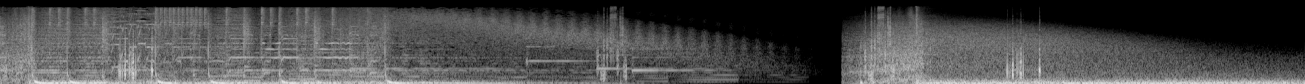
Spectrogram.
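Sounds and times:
electronic intro music: 0:00.4 - 0:08.3
glitch crackles: 0:01.1 - 0:02.1, 0:08.4 - 0:10.6
loud hit with rumbling tail: 0:09.1 - 0:13.0.

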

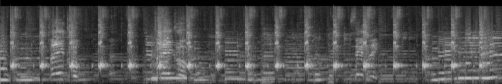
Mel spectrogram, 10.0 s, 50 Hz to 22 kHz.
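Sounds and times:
ensemble music groove: 0:00.0 - 0:10.0
sharp percussion hit: 0:00.0 - 0:10.0.

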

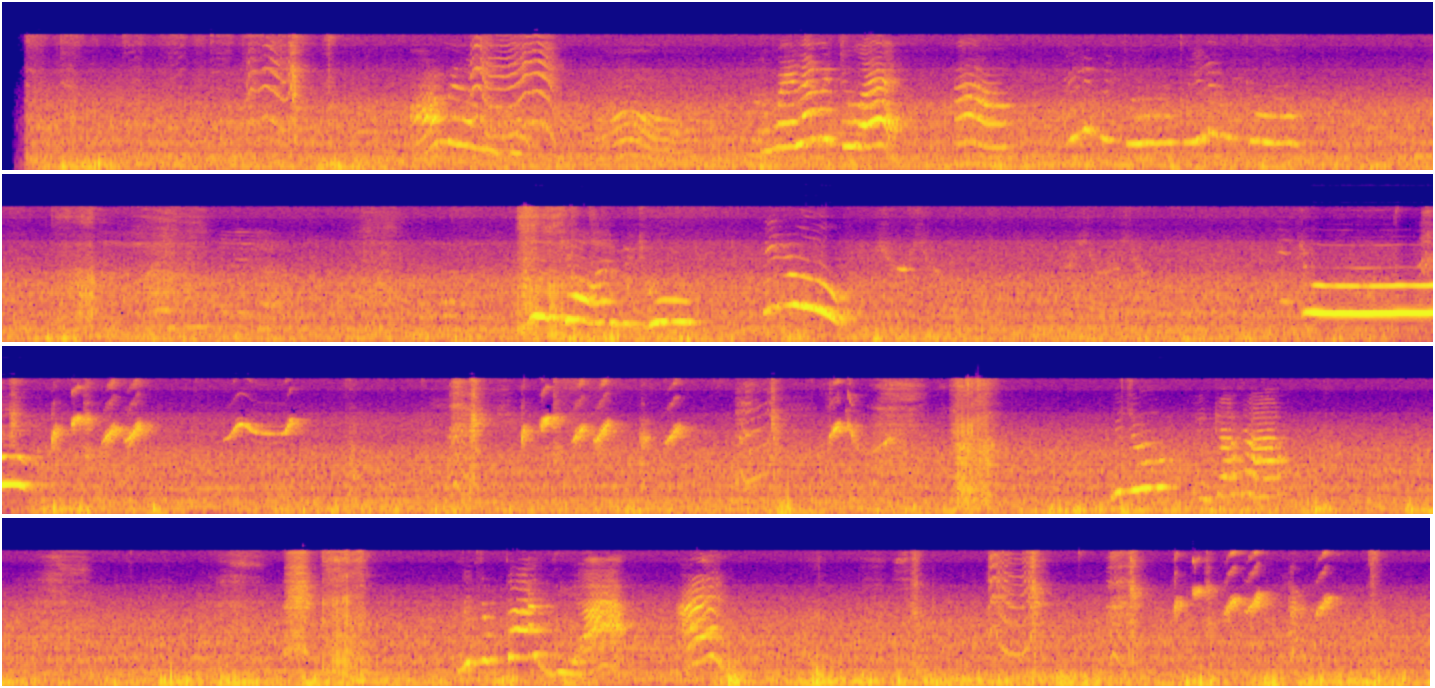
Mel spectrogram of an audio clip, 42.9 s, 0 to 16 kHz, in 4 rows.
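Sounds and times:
parakeet calling: 0:00.4 - 0:02.5, 0:03.1 - 0:04.4, 0:17.2 - 0:17.9, 0:18.6 - 0:19.5, 0:21.3 - 0:23.9, 0:24.7 - 0:29.1, 0:32.4 - 0:32.9, 0:33.8 - 0:35.0, 0:38.7 - 0:42.4.

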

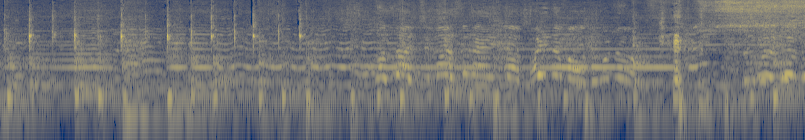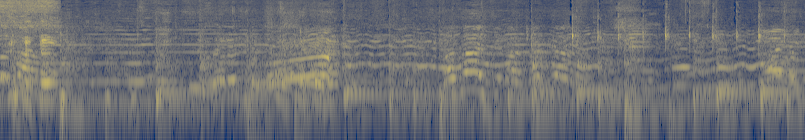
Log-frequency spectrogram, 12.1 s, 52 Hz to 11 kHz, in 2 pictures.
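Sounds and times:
bowed fiddle playing dance tune: 0:00.0 - 0:12.0
drum beating time: 0:00.0 - 0:12.0
hissing rush of noise: 0:05.3 - 0:06.5.

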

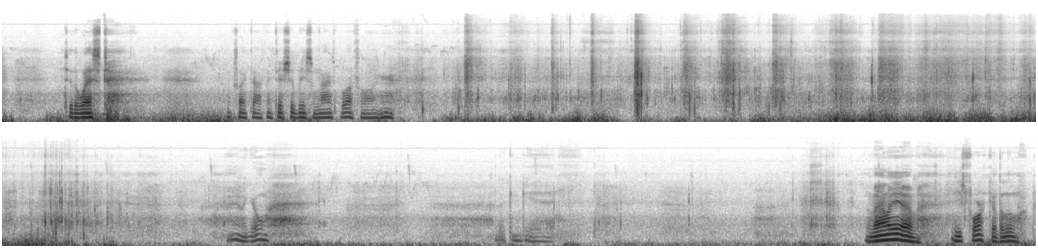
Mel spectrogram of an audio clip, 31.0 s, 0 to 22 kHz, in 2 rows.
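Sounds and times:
footsteps crunching dry leaves: 0:06.0 - 0:16.7.

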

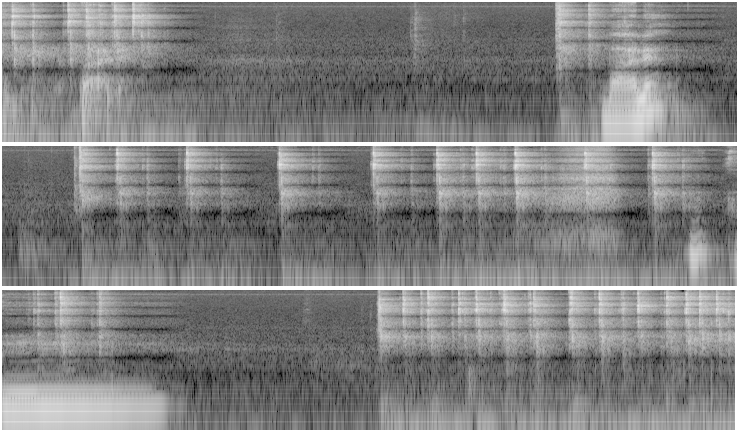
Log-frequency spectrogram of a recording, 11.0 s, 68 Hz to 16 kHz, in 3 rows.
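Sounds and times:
keyboard typing: 0:00.0 - 0:00.9, 0:02.8 - 0:03.1, 0:04.0 - 0:08.1, 0:09.2 - 0:11.0.

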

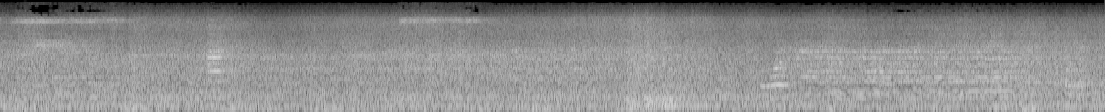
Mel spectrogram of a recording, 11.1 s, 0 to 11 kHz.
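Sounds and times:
fire engine pump running: 0:00.0 - 0:11.0.

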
